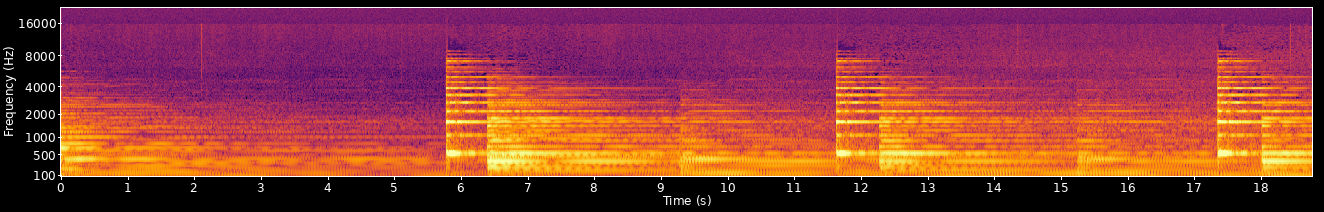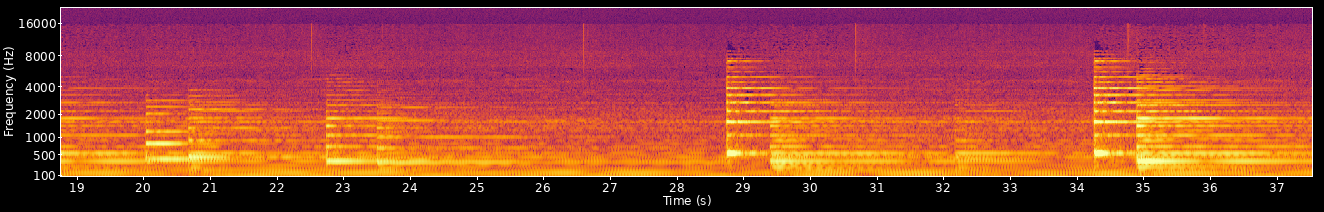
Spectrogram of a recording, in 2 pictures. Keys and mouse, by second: 0.5 alt+shift+click, 3.2-7.3 shift+drag, 10.1 ctrl+s, 11.1-12.0 ctrl+alt+drag, 12.3-14.7 drag, 15.4 click, 16.3 ctrl+alt+click, 17.2 click, 17.5 click, 18.5 alt+a, 20.3-20.9 drag, 21.8 0, 23.1 click, 24.2-27.4 ctrl+alt+drag, 28.0 alt+shift+click, 28.4 alt+click, 29.5 alt+shift+click, 31.4 alt+click, 32.7 ctrl+s, 33.6 typing, 36.7-37.5 alt+drag.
